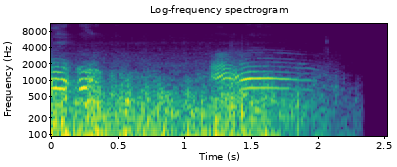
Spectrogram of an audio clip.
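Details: Newborn white, woolly grey seal pup with its mother on a beach on Texel, the Netherlands, washed off the sandbank by a weekend storm; short buzzy, harmonic wailing calls, slightly falling, over heavy rumbling wind.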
